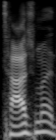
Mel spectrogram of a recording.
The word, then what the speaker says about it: Tajma: So is it Tajma? Did I pronounce it right? – Yes, like Taj Mahal.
